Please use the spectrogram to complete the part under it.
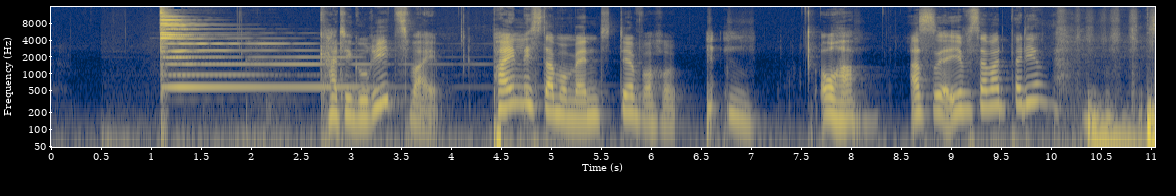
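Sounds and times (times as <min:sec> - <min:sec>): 
gong struck as segment transition: 0:01.1 - 0:03.8
speech: 0:02.8 - 0:07.1, 0:07.7 - 0:10.4.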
